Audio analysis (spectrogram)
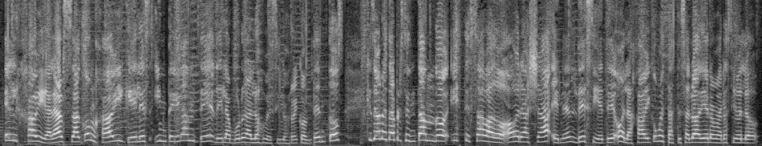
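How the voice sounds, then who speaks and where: A woman's voice: high-pitched, expressive, moderate pace, a little mellow, faint music behind. A woman hosting a radio interview, chatty and joking. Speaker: radio host.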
